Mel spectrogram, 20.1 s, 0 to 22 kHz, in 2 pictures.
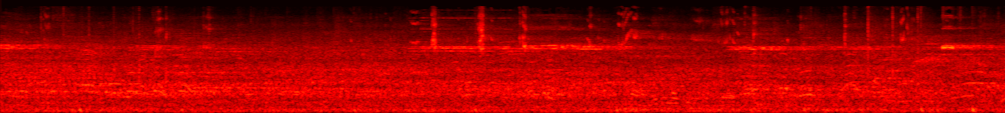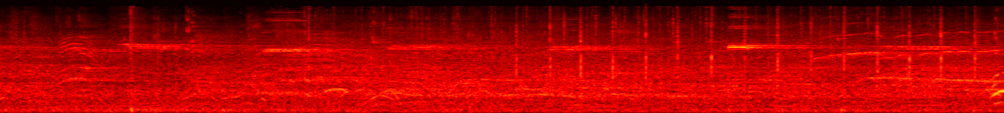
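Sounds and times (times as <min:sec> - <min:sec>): chatter of many voices: 0:00.0 - 0:20.0
distant referee whistles: 0:11.2 - 0:14.8, 0:17.3 - 0:20.0.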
